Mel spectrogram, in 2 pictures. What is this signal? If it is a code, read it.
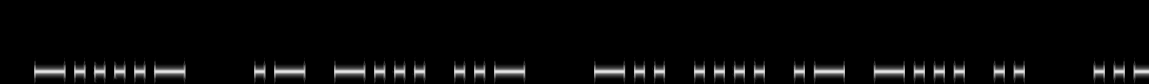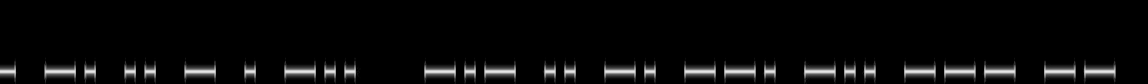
Morse code, heard as a keyed tone, about 12 wpm, 600 Hz. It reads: - ABU DHABI UNITED KINGDOM
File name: CW / Practice / NationalCapitals12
